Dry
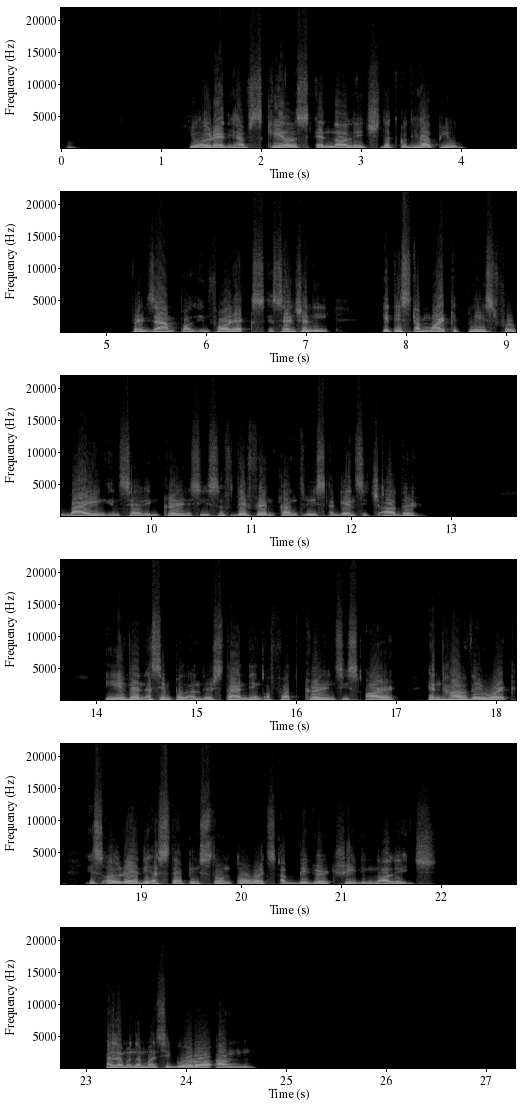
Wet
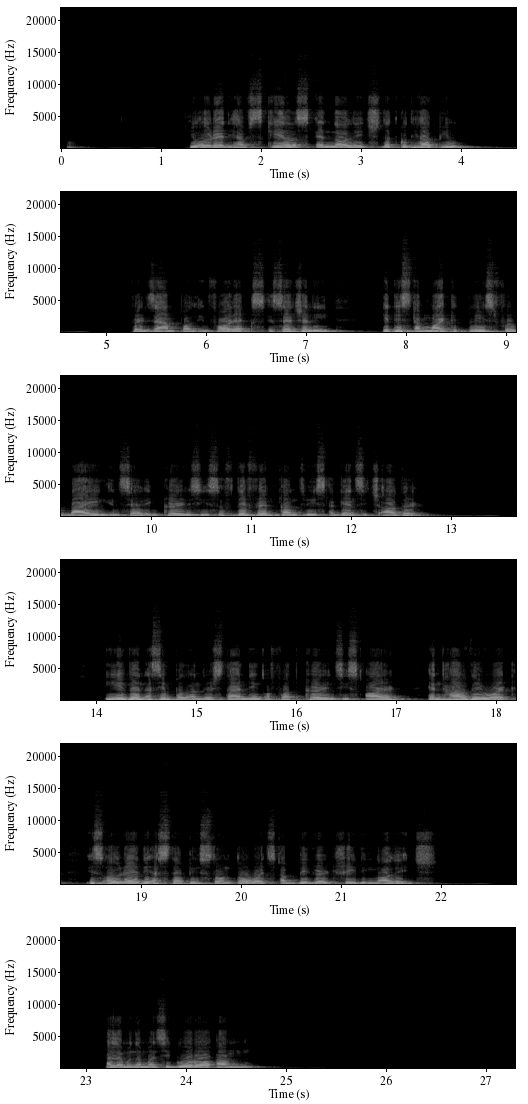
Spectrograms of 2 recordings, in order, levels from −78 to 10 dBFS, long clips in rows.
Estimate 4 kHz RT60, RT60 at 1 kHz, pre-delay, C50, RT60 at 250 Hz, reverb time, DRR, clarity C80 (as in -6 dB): 0.40 s, 0.45 s, 3 ms, 18.0 dB, 0.70 s, 0.40 s, 11.0 dB, 22.0 dB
